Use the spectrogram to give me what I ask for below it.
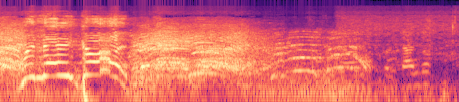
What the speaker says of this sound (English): massive crowds flooding the street in the aftermath of that shooting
